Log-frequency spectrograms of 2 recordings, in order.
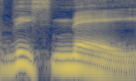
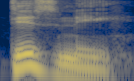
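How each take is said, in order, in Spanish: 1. Se dice con una pronunciación de estilo español. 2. Se dice con una pronunciación de estilo inglés. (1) "técnicamente no es Disney" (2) "it's Disney"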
